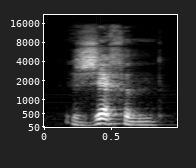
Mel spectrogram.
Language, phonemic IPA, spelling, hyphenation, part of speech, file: Dutch, /ˈzɛɣə(n)/, zeggen, zeg‧gen, verb / noun, Nl-zeggen.ogg
- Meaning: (verb) to say, tell; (noun) plural of zegge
